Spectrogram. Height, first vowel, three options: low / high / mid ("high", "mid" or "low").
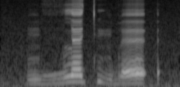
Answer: mid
